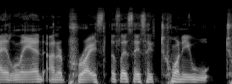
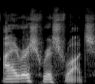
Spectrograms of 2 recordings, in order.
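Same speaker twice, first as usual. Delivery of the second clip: a little faster, with words pressed together; 2 semitones higher than usual. Demonstrating a tongue twister to a partner, saying it a little faster. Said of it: "You gotta say it a little faster than that".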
